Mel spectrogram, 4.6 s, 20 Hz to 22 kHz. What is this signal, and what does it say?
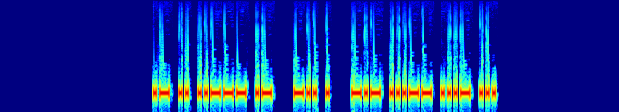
Morse code, heard as a keyed tone, about 50 wpm, 700 Hz. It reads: AI2A DE K3VS
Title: USA Callsign DE Callsign - 4 Characters - 50wpm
